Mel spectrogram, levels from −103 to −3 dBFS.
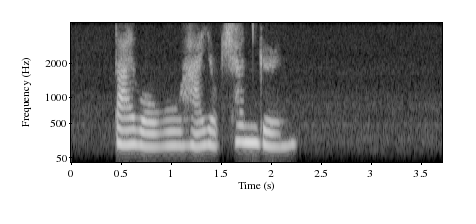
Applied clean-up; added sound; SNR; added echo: none; none; none; none.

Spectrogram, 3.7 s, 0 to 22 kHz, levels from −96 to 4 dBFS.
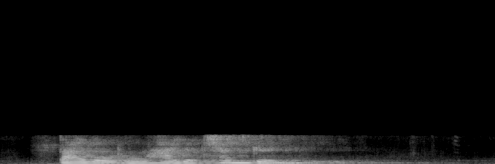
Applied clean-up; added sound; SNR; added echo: neural separator model SepFormer DNS4.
